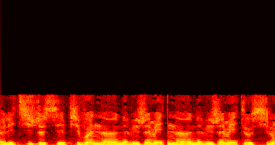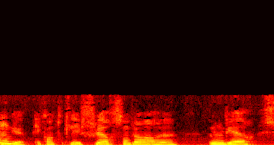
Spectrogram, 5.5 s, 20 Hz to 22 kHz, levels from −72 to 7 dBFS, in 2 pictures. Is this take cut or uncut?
cut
